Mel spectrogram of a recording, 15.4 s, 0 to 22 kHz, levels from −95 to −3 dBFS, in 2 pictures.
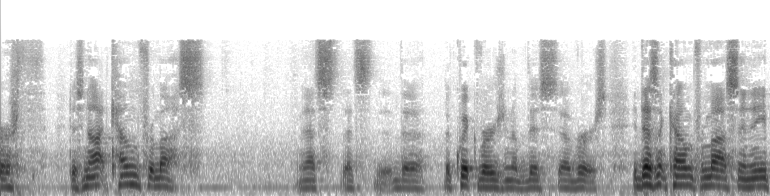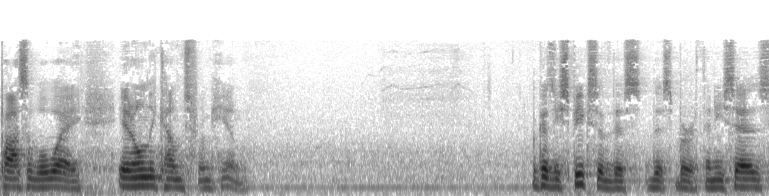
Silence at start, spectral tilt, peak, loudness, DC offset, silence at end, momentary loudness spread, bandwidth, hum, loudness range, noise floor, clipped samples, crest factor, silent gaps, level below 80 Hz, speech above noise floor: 0 s; -6 dB/octave; -4 dBFS; -25 LUFS; under 0.1%; 0 s; 15 LU; 10.5 kHz; none; 9 LU; -53 dBFS; under 0.1%; 22 dB; none; -56 dBFS; 28 dB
